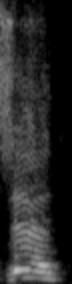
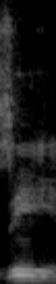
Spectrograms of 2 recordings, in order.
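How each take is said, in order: First: The letter name is said the non-American way. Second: The letter name is said the American way. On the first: This is how the letter is named outside the United States. "not Z" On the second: This is how the letter is named in the United States. "here in the United States, we pronounce the twenty-sixth letter of the alphabet as Z"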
